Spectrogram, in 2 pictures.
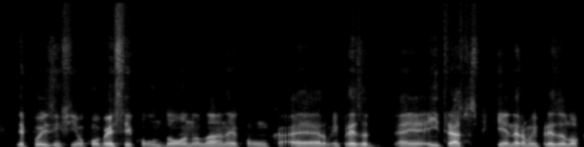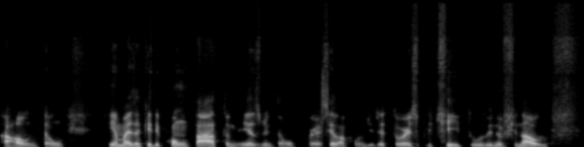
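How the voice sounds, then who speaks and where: A man speaks in a normal speaking voice at medium pitch, fairly quickly and with fairly even intonation. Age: 20s. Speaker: junior software developer and student. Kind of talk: interview.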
